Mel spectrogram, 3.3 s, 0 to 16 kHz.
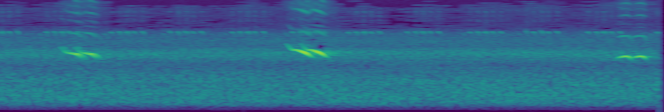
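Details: Nesting ospreys at Hellgate Canyon, Montana, upset after dark on June 2, 2014, by an intruding juvenile, picked up by a nest camera: three short, high, down-slurred chirps spaced over a second apart above a steady hiss.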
